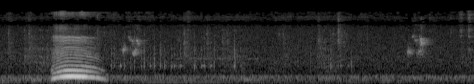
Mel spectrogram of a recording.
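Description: A Spotted eagle-owl gives a single loud, hoarse note of about half a second that rises and falls, followed by quiet background hum and faint clicks.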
